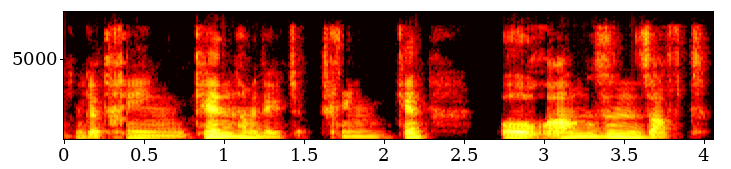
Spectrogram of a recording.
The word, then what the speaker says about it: Orangensaft: 이거 이 읽는 방식은 프랑스어 계통으로 읽기 때문에 orange 이게 몇몇 단어들이 그런 뭐랄까 프랑스어 계통들의 단어들이 있어요. 그래서 Orangensaft 이렇게 오랑겐 하지 않습니다. Orangen 이거를 orange라고 읽기 때문에 Orangensaft가 됩니다.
